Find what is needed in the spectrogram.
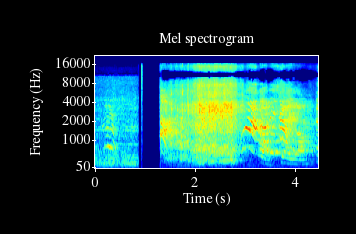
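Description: Voices calling out over a loud rushing noise, after a brief drop to silence about a second in.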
